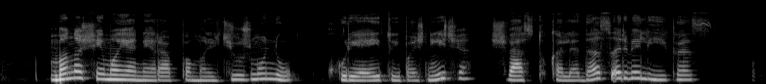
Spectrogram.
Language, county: Lithuanian, Vilnius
